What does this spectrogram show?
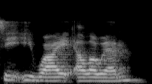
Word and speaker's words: Ceylon: The Ceylon cinnamon, it's Ceylon, is how they distinguish between them.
